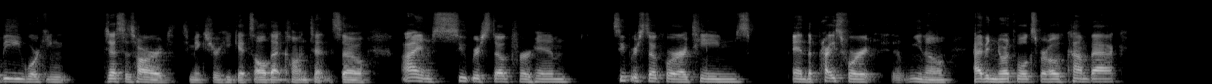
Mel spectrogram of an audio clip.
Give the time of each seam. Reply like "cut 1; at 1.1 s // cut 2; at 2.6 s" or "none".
cut 1; at 7.7 s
